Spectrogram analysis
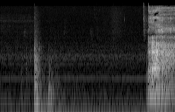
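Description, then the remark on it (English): A couple of sharp clunks, like a cup being set down, then a steady rush of water pouring into a cup that carries on to the end. “And I grab me a little cup of water.”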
